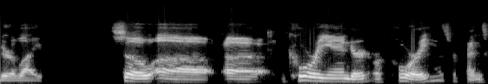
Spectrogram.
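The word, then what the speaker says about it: Koriand'r: file real name coriander it's spelled with an apostrophe but you don't you don't say corander like just coriander that's fine uh as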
